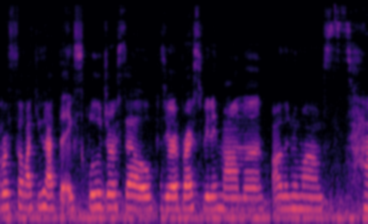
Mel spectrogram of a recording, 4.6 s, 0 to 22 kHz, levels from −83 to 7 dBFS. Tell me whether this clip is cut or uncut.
cut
